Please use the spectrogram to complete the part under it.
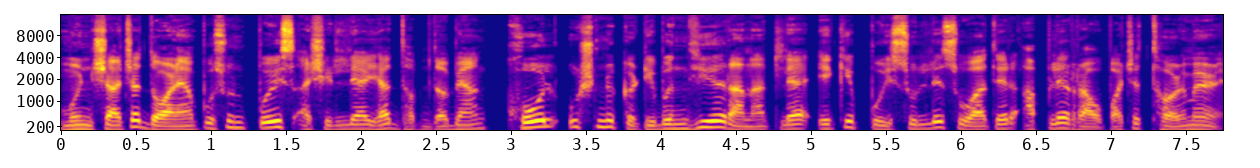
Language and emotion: Goan Konkani, neutral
